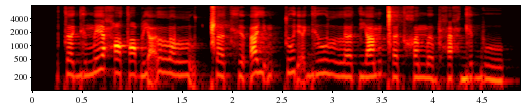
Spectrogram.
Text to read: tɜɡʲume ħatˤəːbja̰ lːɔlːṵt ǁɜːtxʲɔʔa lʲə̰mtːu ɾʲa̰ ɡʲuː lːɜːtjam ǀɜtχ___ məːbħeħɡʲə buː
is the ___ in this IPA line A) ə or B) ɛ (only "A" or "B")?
A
